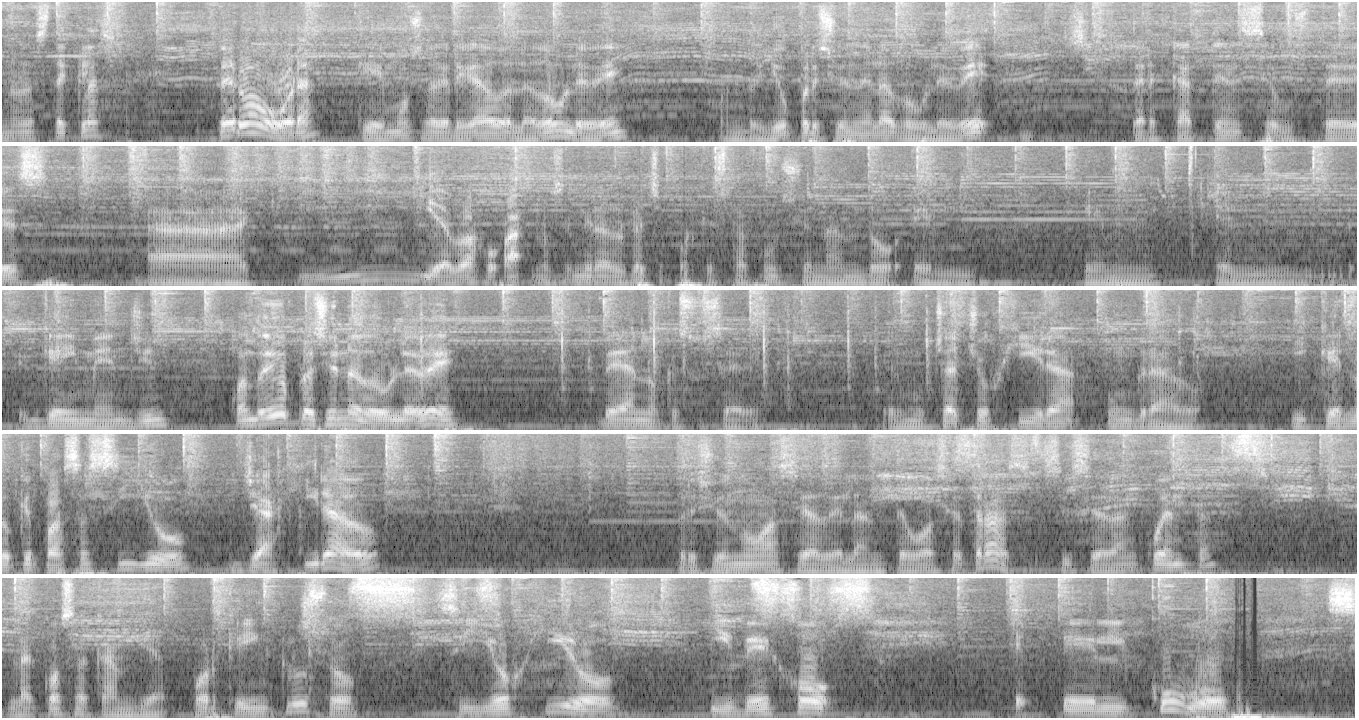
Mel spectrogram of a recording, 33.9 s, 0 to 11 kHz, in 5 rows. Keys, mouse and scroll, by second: 15.8 w, 19.5 Up, 21.8 Down, 26.2 w.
